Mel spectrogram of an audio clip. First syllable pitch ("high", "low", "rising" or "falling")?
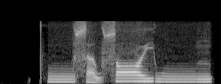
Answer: low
